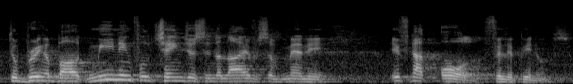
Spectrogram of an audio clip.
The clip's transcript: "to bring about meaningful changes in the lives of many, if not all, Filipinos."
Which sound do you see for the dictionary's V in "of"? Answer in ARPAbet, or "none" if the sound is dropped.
V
